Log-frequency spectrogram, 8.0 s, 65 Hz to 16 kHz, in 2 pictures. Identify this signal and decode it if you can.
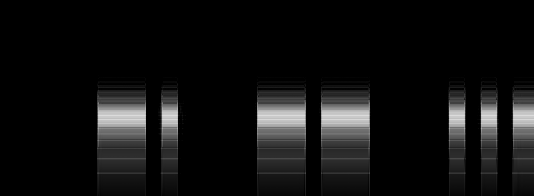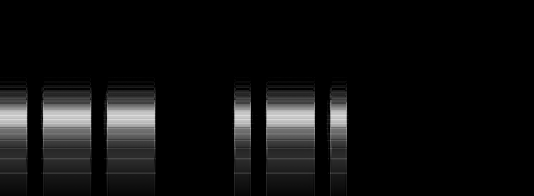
Morse code, heard as a keyed tone, about 10 wpm, spaced as for 8 wpm, 600 Hz. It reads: NM2R
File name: Callsigns-10-8wpm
